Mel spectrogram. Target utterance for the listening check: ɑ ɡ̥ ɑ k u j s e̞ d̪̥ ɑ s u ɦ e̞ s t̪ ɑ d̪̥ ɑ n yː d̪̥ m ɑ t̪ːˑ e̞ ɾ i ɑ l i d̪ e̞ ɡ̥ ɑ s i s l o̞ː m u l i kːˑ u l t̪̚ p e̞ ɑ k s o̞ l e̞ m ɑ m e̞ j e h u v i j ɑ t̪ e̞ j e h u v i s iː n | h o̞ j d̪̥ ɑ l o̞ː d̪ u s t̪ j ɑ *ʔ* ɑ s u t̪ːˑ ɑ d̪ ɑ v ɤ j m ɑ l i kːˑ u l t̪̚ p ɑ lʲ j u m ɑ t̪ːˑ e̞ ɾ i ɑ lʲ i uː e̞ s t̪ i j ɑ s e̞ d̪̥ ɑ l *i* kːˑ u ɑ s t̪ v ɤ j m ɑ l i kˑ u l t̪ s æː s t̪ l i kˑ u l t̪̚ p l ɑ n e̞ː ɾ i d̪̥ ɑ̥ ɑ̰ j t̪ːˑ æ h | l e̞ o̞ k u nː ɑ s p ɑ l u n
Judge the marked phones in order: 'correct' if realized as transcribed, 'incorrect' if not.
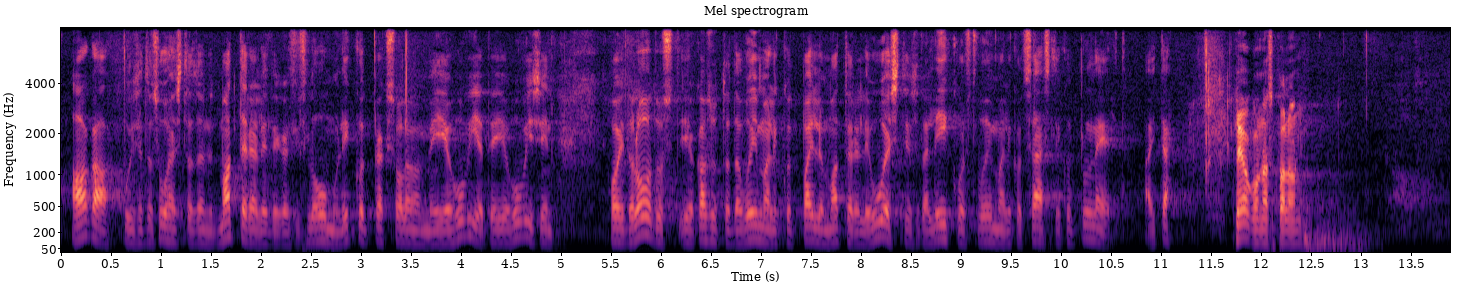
incorrect: k, incorrect: iː

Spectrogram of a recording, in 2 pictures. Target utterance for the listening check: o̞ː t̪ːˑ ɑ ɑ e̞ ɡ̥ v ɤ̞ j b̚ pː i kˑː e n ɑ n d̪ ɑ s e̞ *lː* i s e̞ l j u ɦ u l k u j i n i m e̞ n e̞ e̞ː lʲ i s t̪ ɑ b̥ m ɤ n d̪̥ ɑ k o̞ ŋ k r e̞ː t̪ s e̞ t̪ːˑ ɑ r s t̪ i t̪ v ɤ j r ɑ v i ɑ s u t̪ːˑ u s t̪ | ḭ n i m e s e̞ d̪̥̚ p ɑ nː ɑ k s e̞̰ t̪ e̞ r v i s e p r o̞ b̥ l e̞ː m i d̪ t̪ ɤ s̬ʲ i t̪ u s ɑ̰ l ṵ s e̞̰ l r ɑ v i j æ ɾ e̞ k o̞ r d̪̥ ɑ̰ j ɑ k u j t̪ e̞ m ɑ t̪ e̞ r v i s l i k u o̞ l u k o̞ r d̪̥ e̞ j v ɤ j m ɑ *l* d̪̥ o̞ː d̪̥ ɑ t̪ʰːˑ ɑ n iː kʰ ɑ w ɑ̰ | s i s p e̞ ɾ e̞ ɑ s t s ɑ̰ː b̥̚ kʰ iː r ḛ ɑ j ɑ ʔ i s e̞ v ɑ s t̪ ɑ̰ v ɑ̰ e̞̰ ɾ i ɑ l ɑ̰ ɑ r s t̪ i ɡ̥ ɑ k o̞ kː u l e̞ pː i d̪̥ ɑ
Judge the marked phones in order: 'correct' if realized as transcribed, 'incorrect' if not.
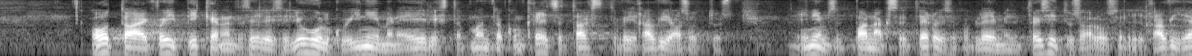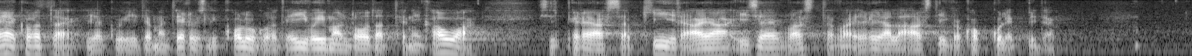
correct, correct

